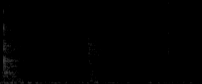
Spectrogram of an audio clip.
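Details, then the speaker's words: 2005 Kawasaki Ninja 500 with an electrical starting fault: two sharp single clicks about 0.8 s apart with no cranking while jumping power and ground at the starter; starter gets power but does not engage. Cause not confirmed. "The clicking noise is the starter trying to engage, >> but it's only powering it, you know?"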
